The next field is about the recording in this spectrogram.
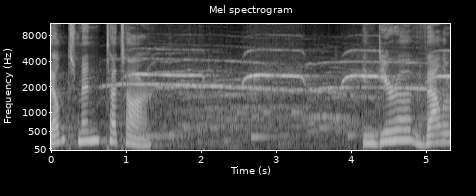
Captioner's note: audience cheers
